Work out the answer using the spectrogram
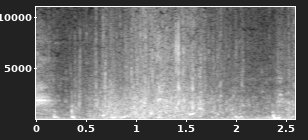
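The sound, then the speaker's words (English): Paddles dip and pull through water as a small boat is paddled along, a few faint splashy swishes over soft wind noise, with no voices. “Kitty looks around at Simon, who keeps paddling.”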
